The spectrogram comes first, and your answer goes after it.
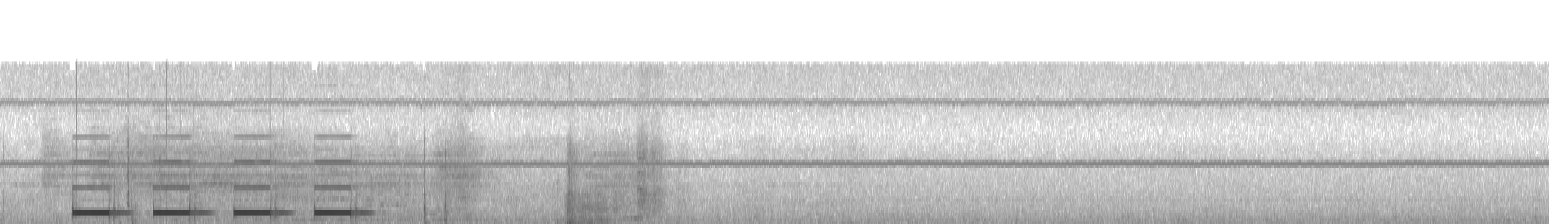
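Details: Laptop/PC at startup: four short, evenly spaced mid-pitched beeps about half a second apart, then quiet handling noise; startup beep warning.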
